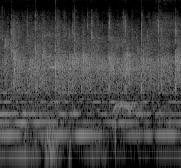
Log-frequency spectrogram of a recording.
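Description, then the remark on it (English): An audience applauds steadily, a dense wash of many hands clapping at once, with a sustained low hum running underneath the whole time. “You can clap for them.”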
